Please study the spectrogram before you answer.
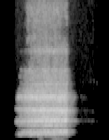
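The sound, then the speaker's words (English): A single sharp, airy breath out, fairly loud, lasting under a second before silence returns, as a person breathes out all their air in a deep cleansing breath, bringing the navel to the spine. No voices are present. “Begin by breathing out all your air, bringing your navel to your spine.”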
